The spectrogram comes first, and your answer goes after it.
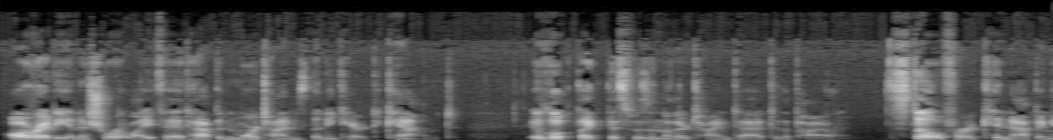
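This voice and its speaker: A woman reading a fan fiction story aloud as an expressive scripted narration. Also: low-pitched.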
